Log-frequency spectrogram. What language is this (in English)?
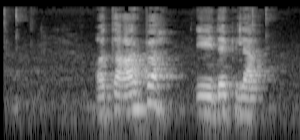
Turkish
